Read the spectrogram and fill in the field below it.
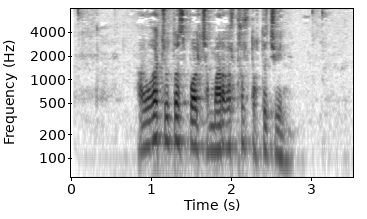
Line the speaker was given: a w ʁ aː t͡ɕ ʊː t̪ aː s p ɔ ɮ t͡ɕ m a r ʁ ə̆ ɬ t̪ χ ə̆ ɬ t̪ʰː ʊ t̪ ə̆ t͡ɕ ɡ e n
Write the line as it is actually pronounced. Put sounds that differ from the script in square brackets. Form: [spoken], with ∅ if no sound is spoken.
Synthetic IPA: a w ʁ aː t͡ɕ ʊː t̪ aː s p ɔ ɮ t͡ɕ m a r ʁ ə̆ ɬ t̪ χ ə̆ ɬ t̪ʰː ʊ t̪ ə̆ t͡ɕ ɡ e n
